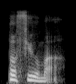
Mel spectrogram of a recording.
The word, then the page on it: perfumer: Indian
